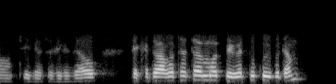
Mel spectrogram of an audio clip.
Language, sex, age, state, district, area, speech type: Assamese, male, 45-60, Assam, Jorhat, urban, conversation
